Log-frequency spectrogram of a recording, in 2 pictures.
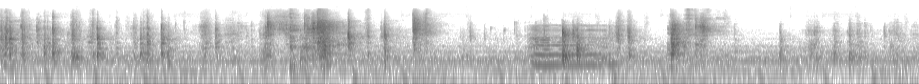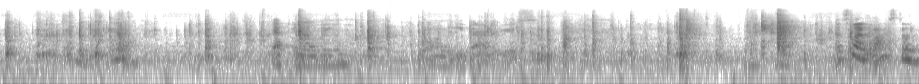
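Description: Handling noise from a boxed, battery-powered air freshener being pried at and fiddled with, a device that is hard to open: repeated small clicks, taps and rustles, with a short hummed voice sound about five and a half seconds in.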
